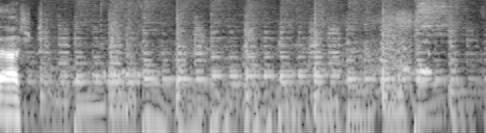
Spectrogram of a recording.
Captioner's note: drink slurping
